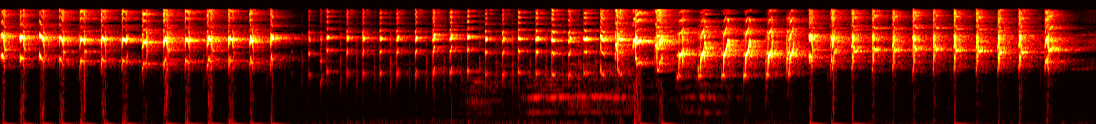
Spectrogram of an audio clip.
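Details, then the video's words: Lovebird, a fighter-type bird, in long ngekek chattering song: rapid high-pitched chirps repeated about three per second, shrill and metallic, rising in pitch toward the end, with a brief soft tonal note midway. "Suara Burung Lovebird Ngekek Panjang"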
